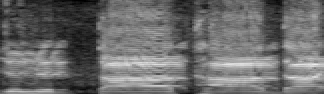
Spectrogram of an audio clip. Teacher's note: जिनका उच्चारण ऊपर के दांतो में जीभ लगने से होता है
